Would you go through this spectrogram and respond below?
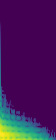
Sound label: SYNCUSSION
